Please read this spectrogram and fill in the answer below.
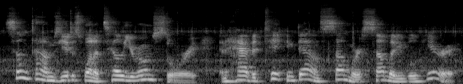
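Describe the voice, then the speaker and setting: A woman's voice: fairly low pitch, big pitch swings, quick pace, a little mellow, a little hiss or hum. A woman playing an eccentric, whimsical podcaster in an amateur audio drama, telling a strange tale in a verbose, wry, theatrical way. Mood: grandly whimsical. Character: eccentric, whimsical podcaster recounting a supernatural statement.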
